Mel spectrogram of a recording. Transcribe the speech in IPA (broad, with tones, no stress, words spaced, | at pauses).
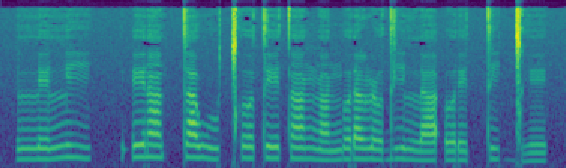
lːe˨lːi˦˨ | ʔe˦ɾã˦tːa˦ wu˨ǀʰɤ˦te˦ tã˦ŋã˨ ŋɤ˦ɾa˦ɭɤ˨˦di˦˨ lːa˨ʔɤ˨ ɾe˨tːi˦ɡ͡ǀe˨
